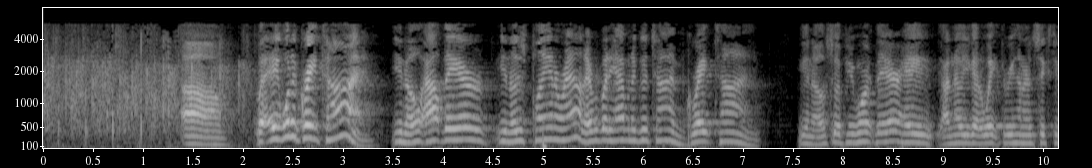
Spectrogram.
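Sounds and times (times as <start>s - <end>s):
audience applause: 0.0s - 2.1s
speech: 1.4s - 10.1s.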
